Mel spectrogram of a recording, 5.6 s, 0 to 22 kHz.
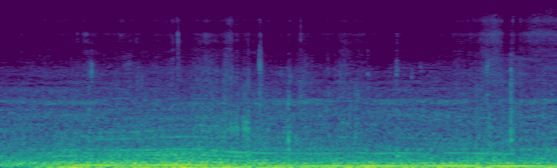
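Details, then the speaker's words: Suzuki Jimny JB23W with lockers, lift and snorkel crawling over fire berms, flexing suspension: only a low steady drivetrain rumble with no scraping or rubbing; suspension sounds solid, no rubbing. "also a great opportunity to flex out the suspension and listen for bad noises rubbing things of that"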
